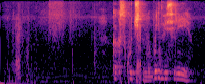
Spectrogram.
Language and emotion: Russian, neutral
